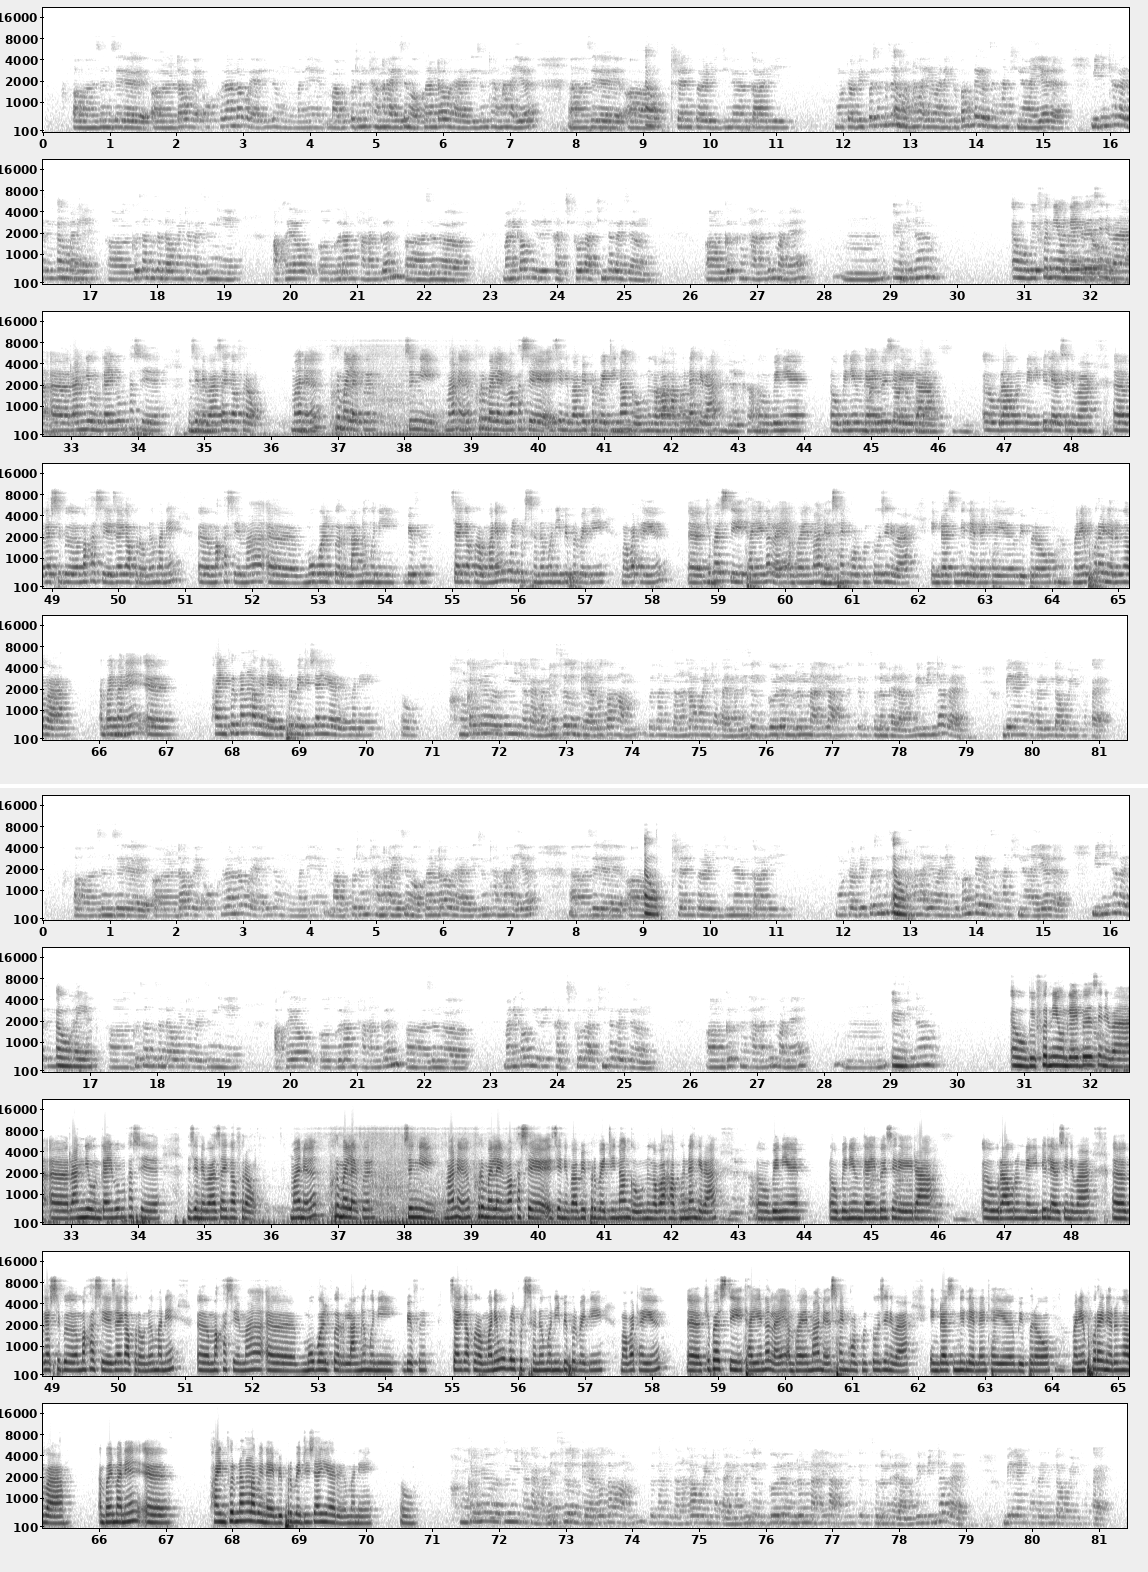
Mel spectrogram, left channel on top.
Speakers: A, on the left; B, on the right.
A: ओ जों जेरै ओ दावबाय अखोरां दावबायारि जों माने माबाफोरजों थांनो हायो जोङो अखोरां दावबायारिजों थांनो हायो। ओ जेरै ओ
B: औ
A: ट्रेनफोर बिदिनो गारि मटर बेफोरजोंबो जों
B: औ
A: थांनो हायो माने गोबां जायगायाव जों हान्थिनो हायो आरो। बिनि थाखाय जोंनि
B: औ
A: माने
B: हायो
A: गोजान गोजान दावबायनो थाखाय जोंनि आखाइयाव गो रां थानांगोन जोङो माने गावनि रैखाथिखौ ला <unintelligible> थाखाय जों ओ गोख्रों थानांगोन माने। उम
B: उम
A: बिदिनो
B: औ बेफोरनि
A: गोजान
B: अनगायैबो
A: जायगायाव
B: जेनेबा
A: औ औ
B: रांनि अनगायैबो माखासे
A: उम
B: जेनेबा जायगाफोराव
A: उम
B: मा होनो फोरमायलायफोर जोंनि मा होनो फोरमायलायो माखासे जेनेबा बेफोरबायदि
A: उम
B: नांगौ नङाबा
A: ओं
B: हाबहोनो
A: ओं
B: नागिरा।
A: लेखा
B: औ बेनि औ बेनि अनगायैबो
A: बायदिसिना
B: जेरै
A: डकुमेन्टस
B: रा
A: उम
B: औ राव रोंनायनि बेलायाव जेनेबा
A: उम
B: ओ गासिबो माखासे जायगाफोरावनो माने ओ माखासे मा ओ मबाइलफोर लांनो मोनि बेफोर जायगाफोराव माने मबाइल सोनो मोनि बेफोरबायदि माबा थायो ओ
A: उम
B: केपासिटि थायो नालाय ओमफ्राय मा होनो
A: उम
B: साइ बदफोरखौ जेनेबा इंराजिनि लिरनाय थायो बे फोराव
A: उम
B: माने फरायनो रोङाबा
A: उम
B: ओमफाय माने ओ फाइनफोर नांलाबायनाय बेफोरबायदि जायो आरो माने औ।
A: ओंखायनो जोंनि थाखाय माने सोलोंथाइयाबो गाहाम गोजान गोजानाव दावबायनो था खाय माने जों गोरों रोंनानै लानांगोन जों सोलोंथाइ लानांगोन बिनि थाखाय बेरायनो थाखाय जों दावबायनो थाखाय।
